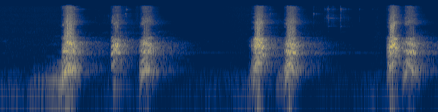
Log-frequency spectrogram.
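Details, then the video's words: Two standard poodles barking while chasing deer, protecting their owners; loud, sharp barks in quick pairs and triplets, separated by short silent gaps, with nothing else heard. "Poodle chasing deer"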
